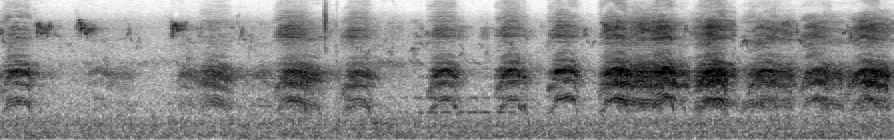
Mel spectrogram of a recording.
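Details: Crow calling in a steady run of raspy caws, about two per second, growing louder and denser toward the end, with soft outdoor hiss underneath.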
